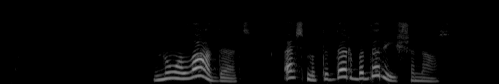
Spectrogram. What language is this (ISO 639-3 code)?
lav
